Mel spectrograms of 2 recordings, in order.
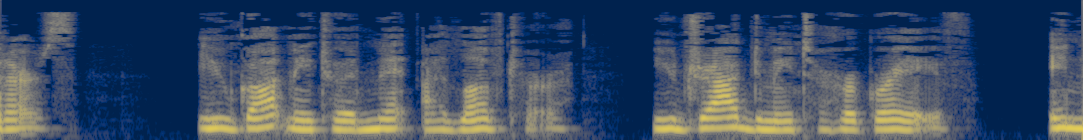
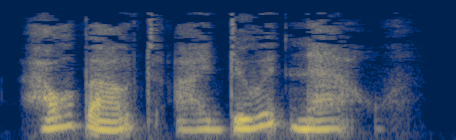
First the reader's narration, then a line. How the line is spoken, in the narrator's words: He whispers with a salacious smile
